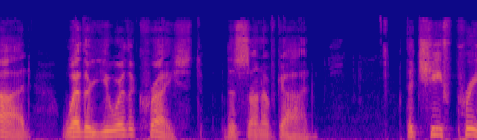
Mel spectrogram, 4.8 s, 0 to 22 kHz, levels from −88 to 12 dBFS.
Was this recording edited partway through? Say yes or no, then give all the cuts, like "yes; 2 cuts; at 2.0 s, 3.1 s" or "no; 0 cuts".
yes; 1 cut; at 3.9 s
